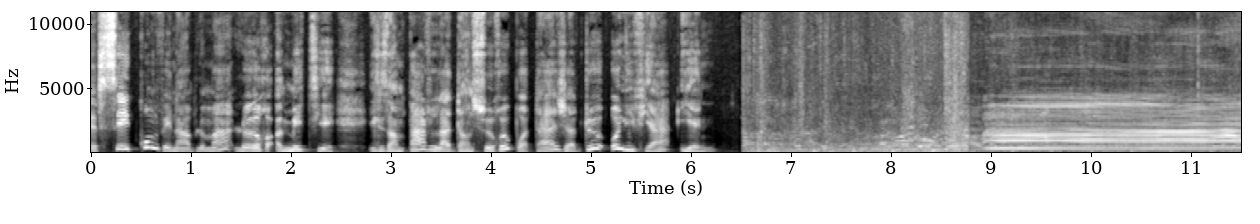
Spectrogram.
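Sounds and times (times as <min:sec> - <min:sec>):
speech: 0:00.0 - 0:07.0
busy crowd chattering at a livestock market: 0:06.5 - 0:10.2
cow mooing at a livestock market: 0:08.9 - 0:11.4.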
